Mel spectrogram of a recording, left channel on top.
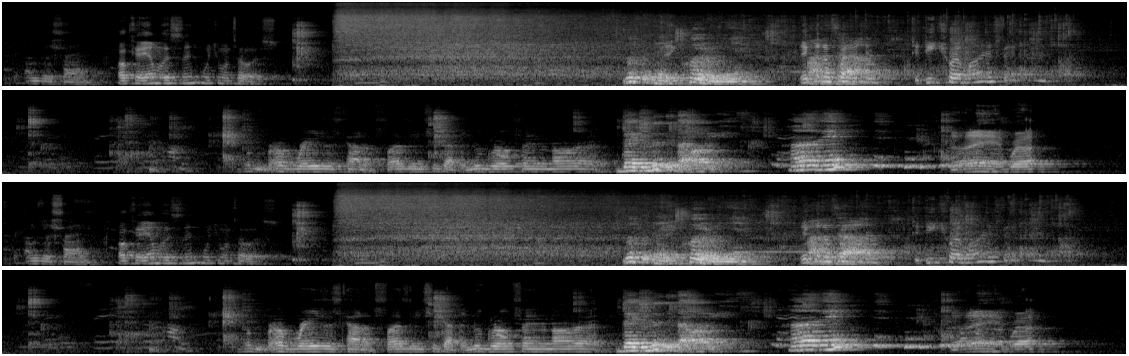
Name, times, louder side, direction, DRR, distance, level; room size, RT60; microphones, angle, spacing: voice 1, 0.2-1.0 3.5-4.0 5.3-5.4 5.8-5.9 12.2-13.1 13.7-17.3 19.0-19.2 20.8-21.1, right 3 dB, 35° right, 0.5 m, -31 dB
voice 2, 1.2-2.7 6.6-6.7 8.0-8.8 9.1-10.5 20.7-21.6, left 2 dB, 40° left, 0.5 m, -28 dB
Boiling, 3.3-11.1, left 2 dB, 90° left, 1.9 m, -35 dB
voice 3, 6.2-8.6 11.5-11.6 12.5-12.6 13.5-13.6 15.2-15.6 17.4-18.6 18.9-21.3, right 1 dB, 10° left, 1.9 m, -21 dB
11.5 x 4.4 x 3.4 m
head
